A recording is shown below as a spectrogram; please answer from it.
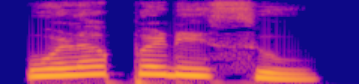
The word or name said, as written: ಒಳಪಡಿಸು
